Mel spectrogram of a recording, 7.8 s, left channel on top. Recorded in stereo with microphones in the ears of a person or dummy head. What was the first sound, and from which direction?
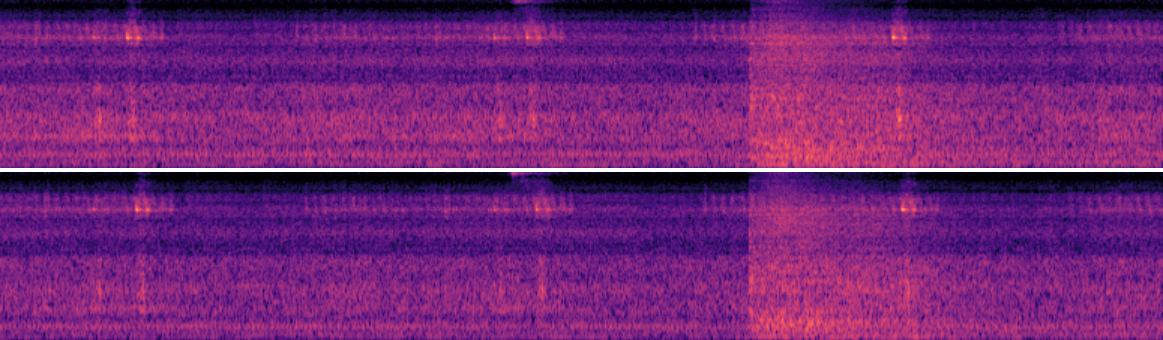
A bird, 45° right (ahead or behind).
